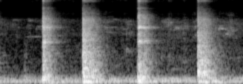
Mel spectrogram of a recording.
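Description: Hammer blows on metal, four strikes about two a second, each with a short metallic ring.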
